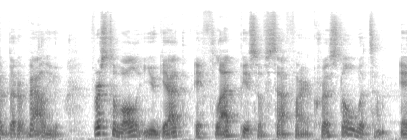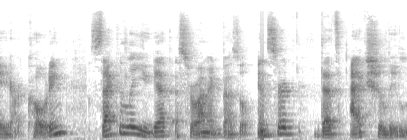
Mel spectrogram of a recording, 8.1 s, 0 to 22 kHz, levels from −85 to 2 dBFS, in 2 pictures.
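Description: At 6.68 to 6.70 s, chunks out of order: one 10 ms chunk arrived late and was played one chunk behind its place, swapping two neighbouring slices. Nothing is lost, but the three hard joins produce a brief jumbled flicker.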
